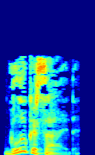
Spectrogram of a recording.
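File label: "glucoside", English, British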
